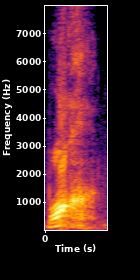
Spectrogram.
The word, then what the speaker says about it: Bloch: So it's a German name. In German, it's pronounced Bloch. Bloch. You know, that guttural sound. But in America, they just pretend the CH is a K.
